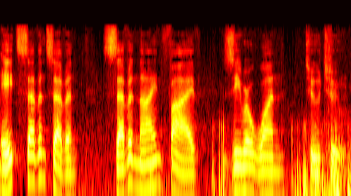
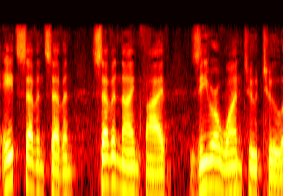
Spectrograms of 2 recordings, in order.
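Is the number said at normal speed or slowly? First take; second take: slowly; normal speed. First: The number is said slowly. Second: The number is said at normal speed.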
